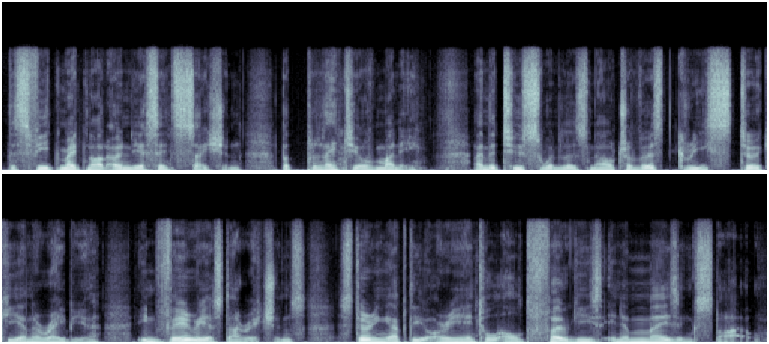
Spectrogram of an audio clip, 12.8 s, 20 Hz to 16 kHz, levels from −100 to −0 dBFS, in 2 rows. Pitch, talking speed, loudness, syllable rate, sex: 120 Hz, 155 wpm, -19 LUFS, 5.0 syllables/s, male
